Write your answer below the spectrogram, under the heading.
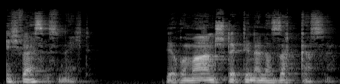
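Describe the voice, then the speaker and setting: In an echoing room, a weary male novelist. His deep voice sounds gloomy and resigned, with halting delivery in radio drama style. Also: expressive, sharp tone. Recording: echoing room, slightly distant.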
